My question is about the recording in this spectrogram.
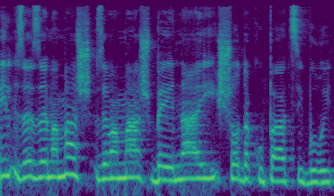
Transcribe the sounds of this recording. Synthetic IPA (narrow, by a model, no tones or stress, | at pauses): ilzezemamaʃzemamaʃbeːnajʃo̞d̪akupaːt͡sibuʁit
